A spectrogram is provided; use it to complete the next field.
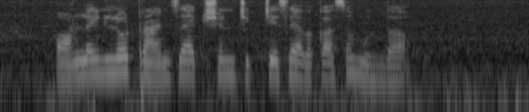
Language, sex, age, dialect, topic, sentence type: Telugu, female, 18-24, Utterandhra, banking, question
